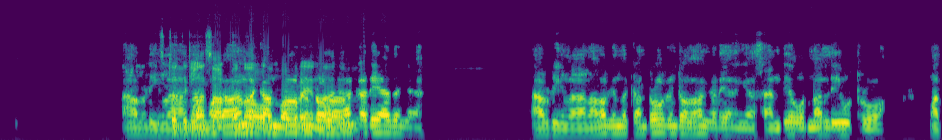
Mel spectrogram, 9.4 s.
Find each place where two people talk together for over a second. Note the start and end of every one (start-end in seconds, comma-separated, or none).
1.6-3.6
